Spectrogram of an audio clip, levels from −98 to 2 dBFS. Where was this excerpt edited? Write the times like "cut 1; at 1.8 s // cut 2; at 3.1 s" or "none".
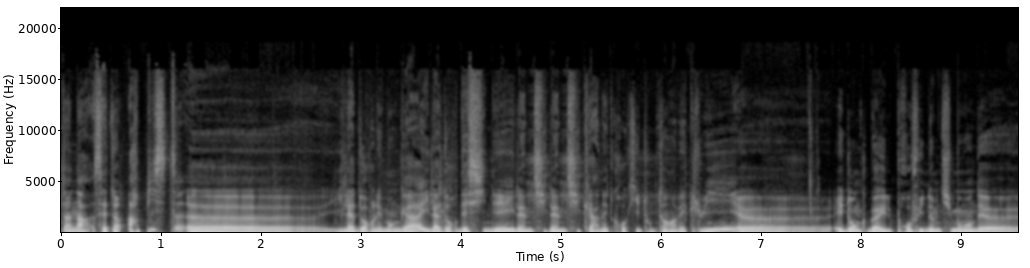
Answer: cut 1; at 4.9 s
